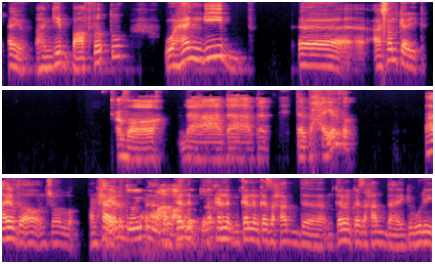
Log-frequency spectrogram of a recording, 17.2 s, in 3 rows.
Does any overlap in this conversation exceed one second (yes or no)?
yes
